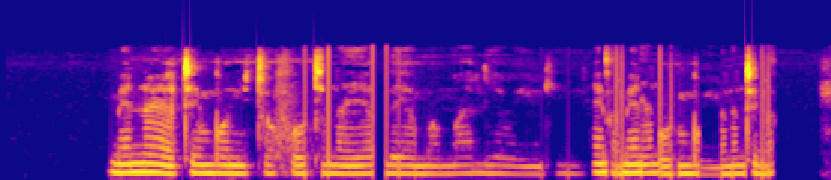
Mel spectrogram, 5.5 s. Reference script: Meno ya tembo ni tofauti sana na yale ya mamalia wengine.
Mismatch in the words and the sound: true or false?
true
